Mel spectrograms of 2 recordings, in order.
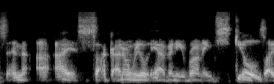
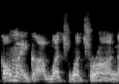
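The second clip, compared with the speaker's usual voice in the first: higher, imitating panicked race staff; mock panic; 8 semitones higher than usual. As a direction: play the alarmed helpers, mildly hammed. Retelling staff panicking at blood.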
